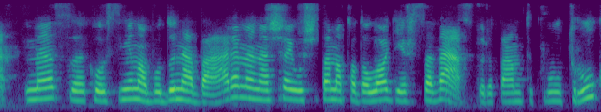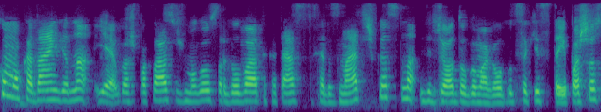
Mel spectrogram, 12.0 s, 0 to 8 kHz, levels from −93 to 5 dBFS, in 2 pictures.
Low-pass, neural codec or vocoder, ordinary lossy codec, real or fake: 7.2 kHz; none; AAC, 32 kbps; real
